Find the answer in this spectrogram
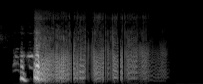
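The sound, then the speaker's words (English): A mouth-made fart sound, a loud, sustained buzzing raspberry with a fluttering, rattly texture that lasts over a second before stopping, heard on its own. “Did your mouth just fart?”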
